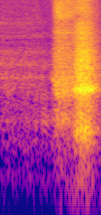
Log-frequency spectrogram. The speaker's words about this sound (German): Ich schnaufe mal durch.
